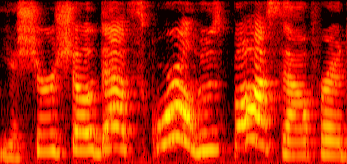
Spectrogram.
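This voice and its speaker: A woman puts on a character voice, pitched extremely high, swinging very widely in pitch at a moderate pace. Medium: read story.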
